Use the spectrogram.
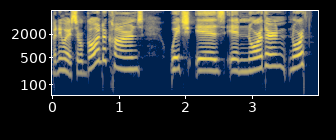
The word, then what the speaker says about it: Cairns: you can hardly hear the sounds like hands Carnes I'm gonna always always you're just gonna be used to it mispronounced almost every odd name out there so sorry about that but anyway so we're going to Carnes which is in northern North East Australia and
